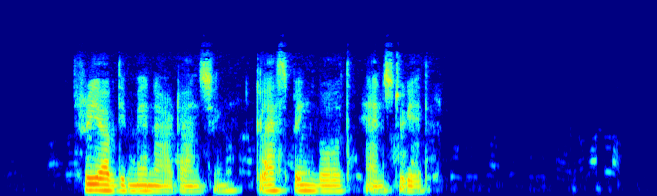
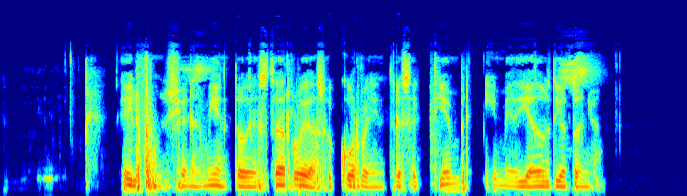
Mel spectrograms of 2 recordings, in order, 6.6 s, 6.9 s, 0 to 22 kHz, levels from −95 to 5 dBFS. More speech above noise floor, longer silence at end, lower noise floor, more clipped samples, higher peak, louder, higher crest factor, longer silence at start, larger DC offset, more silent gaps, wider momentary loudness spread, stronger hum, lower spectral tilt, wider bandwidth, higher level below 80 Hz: second, 61 dB vs 68 dB; first, 2.2 s vs 0.85 s; about the same, -86 dBFS vs -86 dBFS; neither; second, -8 dBFS vs -2 dBFS; second, -26 LUFS vs -18 LUFS; about the same, 20 dB vs 18 dB; first, 0.75 s vs 0.45 s; neither; neither; about the same, 13 LU vs 12 LU; neither; first, -6 dB/octave vs -4.5 dB/octave; second, 7.8 kHz vs 9 kHz; second, -66 dBFS vs -56 dBFS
